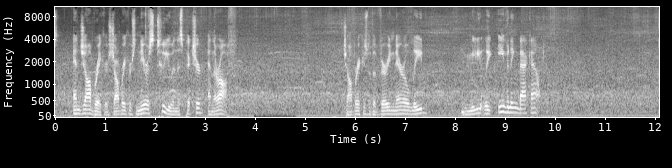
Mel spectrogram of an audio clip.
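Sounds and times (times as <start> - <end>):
marbles rolling on plastic track: 1.4 - 12.0.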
